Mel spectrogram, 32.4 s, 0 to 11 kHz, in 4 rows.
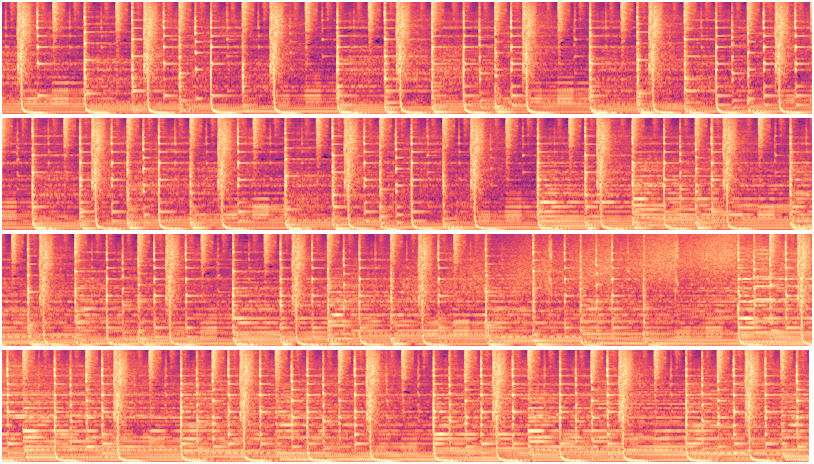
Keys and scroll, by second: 22.3 Return, 25.7-27.2 typing, 27.6 Return, 31.0 ctrl+z.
